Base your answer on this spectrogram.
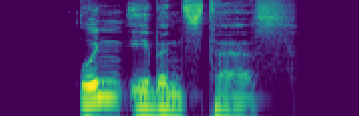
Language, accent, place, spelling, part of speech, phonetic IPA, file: German, Germany, Berlin, unebenstes, adjective, [ˈʊnʔeːbn̩stəs], De-unebenstes.ogg
- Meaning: strong/mixed nominative/accusative neuter singular superlative degree of uneben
